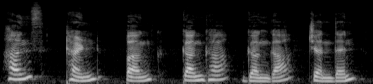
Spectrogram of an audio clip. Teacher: अनुस्वार का उच्चारण वर्णों के पहले 5 वर्गों क वर्ग, च वर्ग, ट वर्ग, त वर्ग तथा प वर्ग के अंतिम वर्णों के अर्धांश के समान नासिका से होता है।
